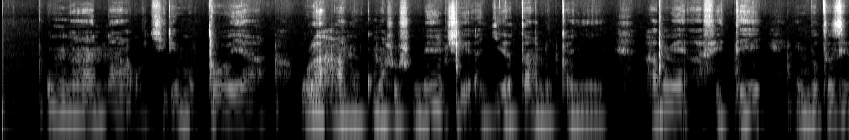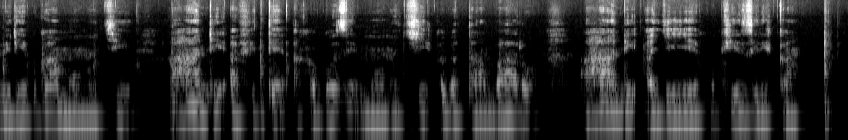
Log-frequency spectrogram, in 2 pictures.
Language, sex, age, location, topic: Kinyarwanda, male, 50+, Nyagatare, education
